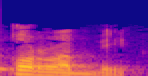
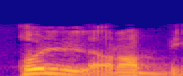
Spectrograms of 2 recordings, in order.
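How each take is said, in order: First: The lam merges into a doubled ra sound. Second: The lam is pronounced clearly before the ra. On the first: The speaker calls it right. "المهم بدك تقول" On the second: The speaker calls it wrong. "ما أحد أبدا يقول"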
